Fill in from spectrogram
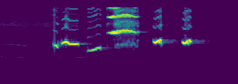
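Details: Orange-headed thrush song used to lure other birds into singing: loud whistled phrases, one falling and one rising, then two clear high notes, opening over faint background chatter.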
